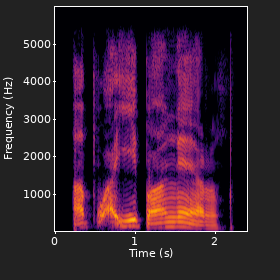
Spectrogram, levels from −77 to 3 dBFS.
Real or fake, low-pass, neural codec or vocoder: fake; 5.4 kHz; vocoder, 22.05 kHz, 80 mel bands, WaveNeXt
